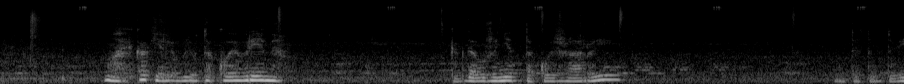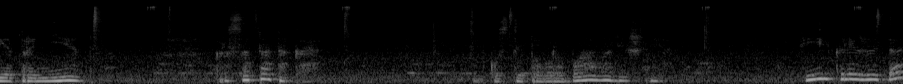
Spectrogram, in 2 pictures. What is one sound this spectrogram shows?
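A woman speaks close by in short phrases with pauses between them.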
